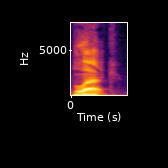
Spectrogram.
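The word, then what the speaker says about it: 6lack: Black, spelled S6 LACK. Yeah. Okay. He's, okay. Pronounced black.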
